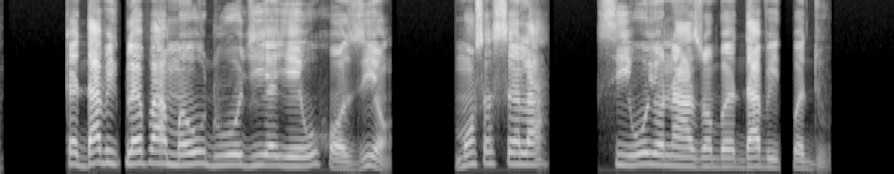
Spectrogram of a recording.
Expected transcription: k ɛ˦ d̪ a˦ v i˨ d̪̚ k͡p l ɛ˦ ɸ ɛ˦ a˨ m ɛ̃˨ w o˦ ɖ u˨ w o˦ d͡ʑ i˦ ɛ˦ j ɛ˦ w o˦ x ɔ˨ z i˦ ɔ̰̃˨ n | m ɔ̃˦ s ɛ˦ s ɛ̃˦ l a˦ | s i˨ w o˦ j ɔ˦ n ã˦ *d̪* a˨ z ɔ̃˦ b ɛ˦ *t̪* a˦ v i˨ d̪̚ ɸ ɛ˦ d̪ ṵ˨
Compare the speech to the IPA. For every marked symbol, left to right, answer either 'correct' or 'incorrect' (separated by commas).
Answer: incorrect, incorrect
